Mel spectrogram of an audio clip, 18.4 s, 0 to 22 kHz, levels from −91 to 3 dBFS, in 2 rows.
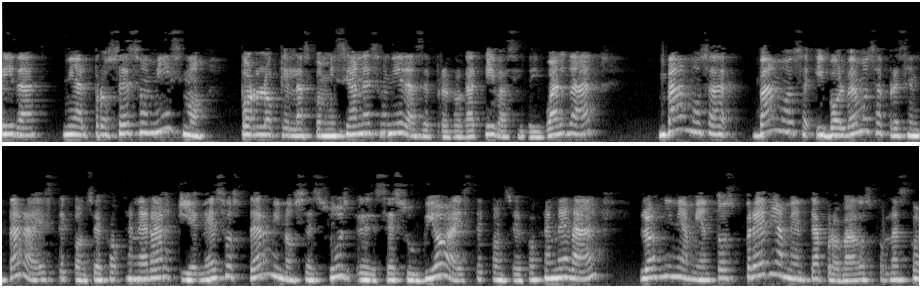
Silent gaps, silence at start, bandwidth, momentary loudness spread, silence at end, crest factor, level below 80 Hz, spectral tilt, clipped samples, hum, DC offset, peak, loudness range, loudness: none; 0 s; 6.6 kHz; 7 LU; 0 s; 16 dB; -56 dBFS; -7 dB/octave; under 0.1%; none; under 0.1%; -4 dBFS; 2 LU; -21 LUFS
